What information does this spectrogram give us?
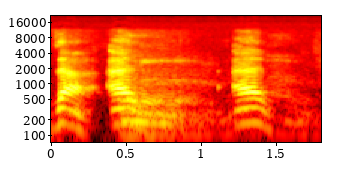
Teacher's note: Kalau kita sebut huruf zal, dia lidah kita, hujung lidah dia akan pergi ke bawah Depan gigi kacip atas dan keluarkan sikit. Gigi kacip atas, masing-masing rasalah gigi masing-masing, keluarkan sikit.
